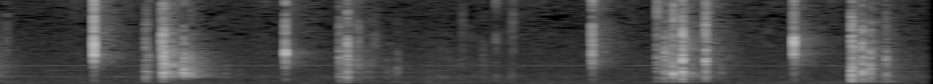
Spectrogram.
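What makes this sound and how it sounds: Chalk-covered hands pick up small solid white chalk pieces and squeeze them over a pile of white chalk, crushing and rubbing them. Sharp, bright crunches and snaps come in quick bursts, with gritty crumbling between them and almost no ring. Quiet pauses fall between the bursts.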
